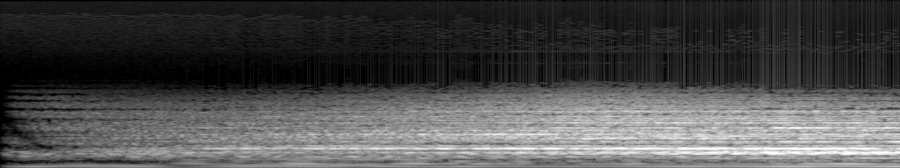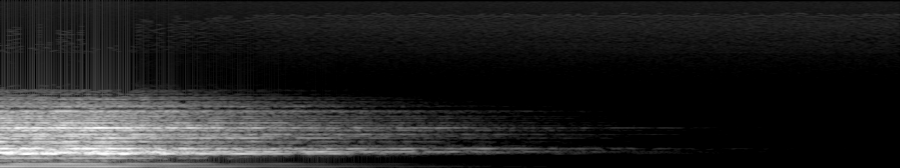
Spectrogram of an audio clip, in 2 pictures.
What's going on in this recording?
A slowly crescendoing, sinister sounding ambience. Recorded with Ableton.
